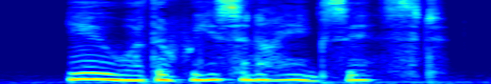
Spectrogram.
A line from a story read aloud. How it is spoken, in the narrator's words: she said softly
